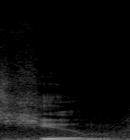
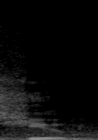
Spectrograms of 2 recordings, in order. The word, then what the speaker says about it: Home: a philosophy faculty so his surname was was spelt home but pronounced Hume he then started to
